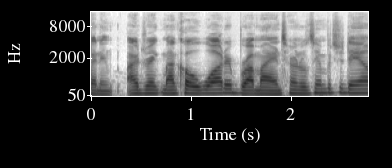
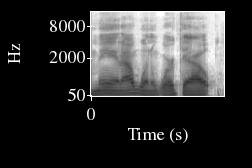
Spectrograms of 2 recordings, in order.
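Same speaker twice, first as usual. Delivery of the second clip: ordinary talk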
